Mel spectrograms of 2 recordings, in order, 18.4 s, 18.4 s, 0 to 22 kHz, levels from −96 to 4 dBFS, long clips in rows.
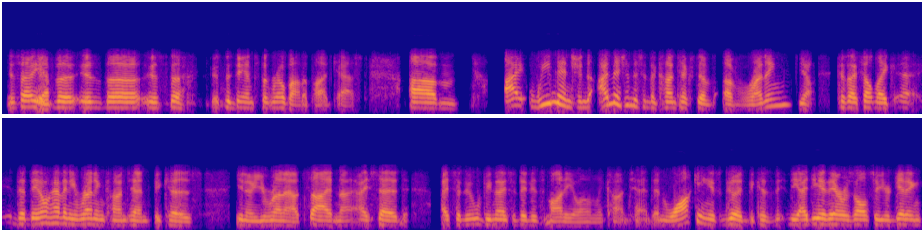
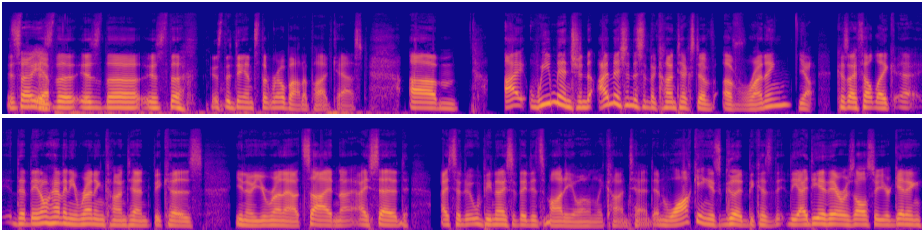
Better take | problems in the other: second | phone-call audio; poor line

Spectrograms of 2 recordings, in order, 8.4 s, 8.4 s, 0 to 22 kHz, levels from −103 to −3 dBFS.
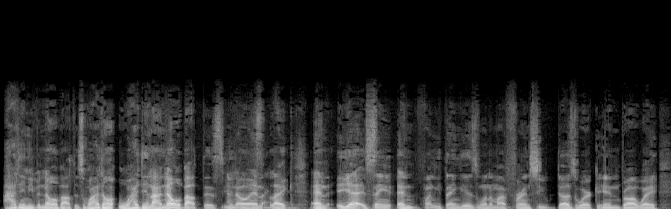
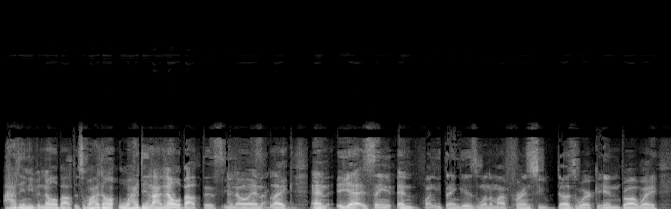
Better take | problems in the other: first | garbled, watery; badly; nothing above 7.5 kHz; slightly in the first

